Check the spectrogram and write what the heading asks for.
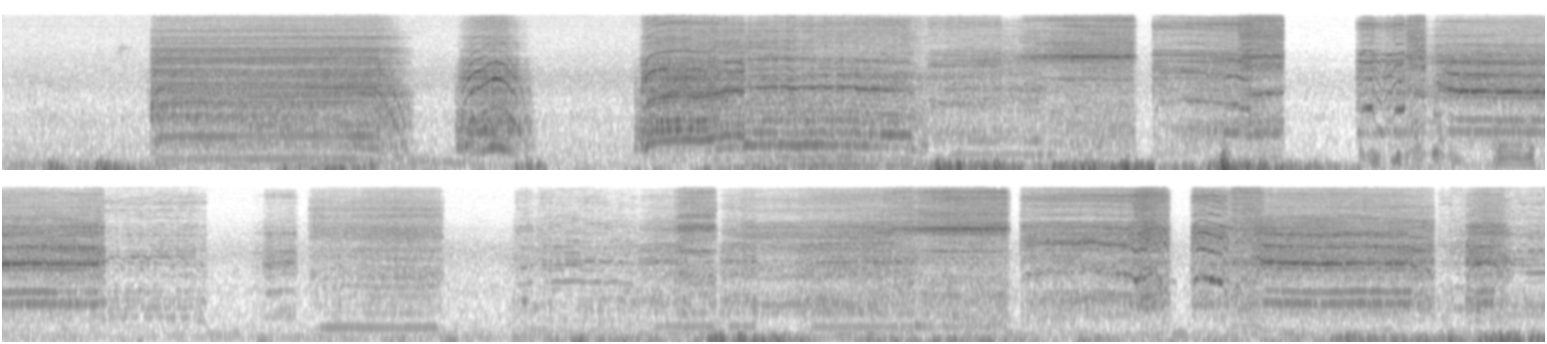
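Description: Electric motors of radio-controlled construction models whining as they work the dump truck's bed and the excavator's arm and bucket. They run in start-stop bursts of a few seconds with short gaps, some rising in pitch as a motor speeds up.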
